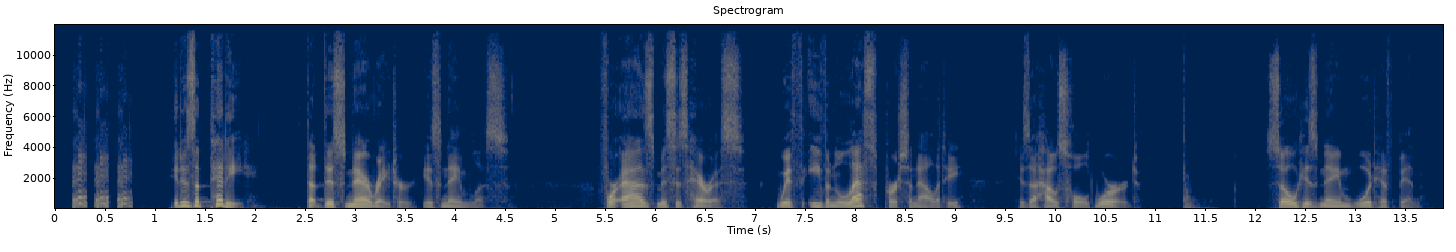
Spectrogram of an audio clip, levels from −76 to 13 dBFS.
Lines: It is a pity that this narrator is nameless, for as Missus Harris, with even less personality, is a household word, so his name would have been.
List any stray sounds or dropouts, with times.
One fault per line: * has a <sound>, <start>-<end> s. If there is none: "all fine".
* has a laugh, 0.2-0.8 s
* has a thud, 11.3-11.7 s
